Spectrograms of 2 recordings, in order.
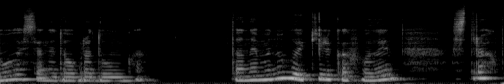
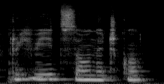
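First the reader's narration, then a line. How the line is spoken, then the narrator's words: Tender exclamation. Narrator (Ukrainian): вигукнув ніжно Михайло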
